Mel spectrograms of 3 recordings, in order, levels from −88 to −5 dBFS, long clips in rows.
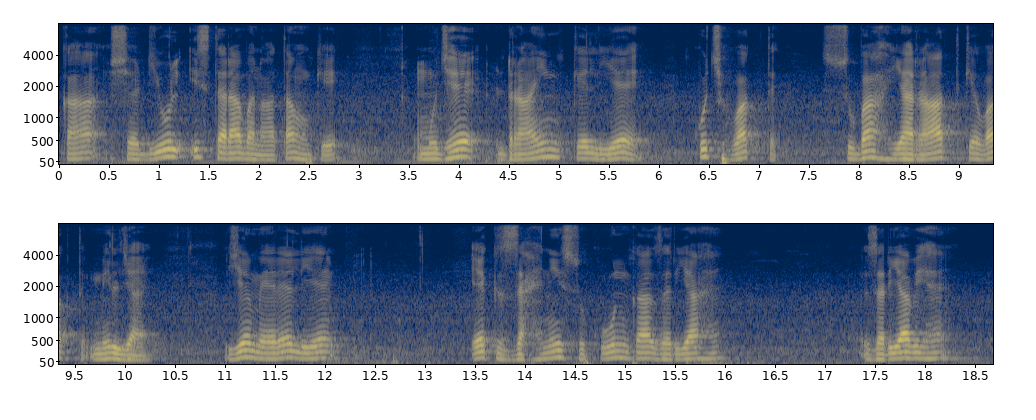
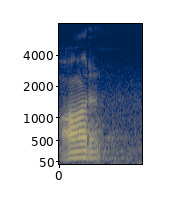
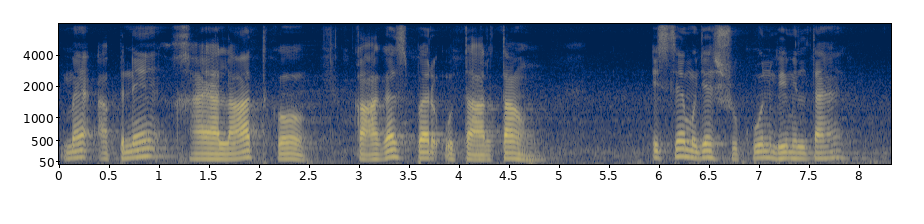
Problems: constant background noise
